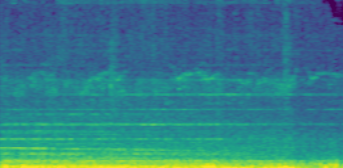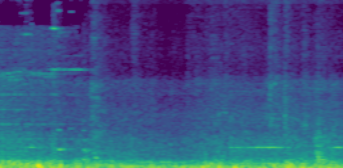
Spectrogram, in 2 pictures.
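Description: A train or tram motor passes at Nottingham with a broad, steady rumble and a whining hum that gradually fade as it moves away, heard alone without voices.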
